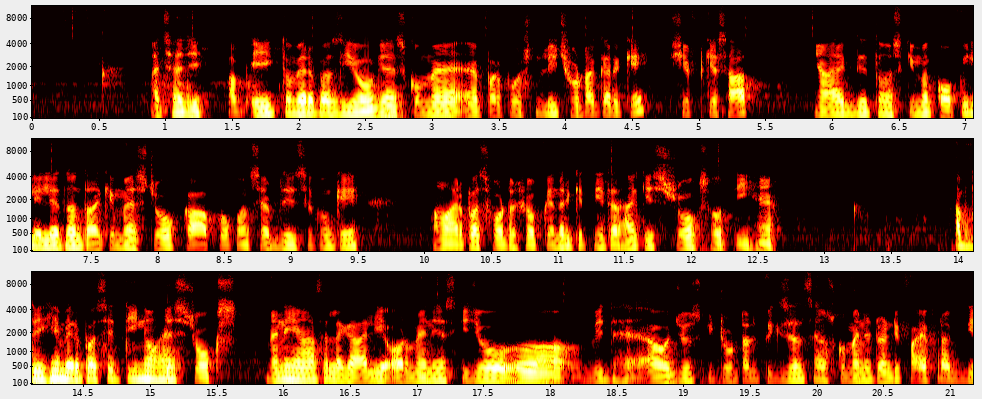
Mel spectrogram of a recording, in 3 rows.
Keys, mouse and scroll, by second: 2.0-3.2 shift+drag, 5.8-6.7 alt+drag, 7.5-9.0 alt+shift+click, 10.8 click, 17.0-18.6 drag, 21.0 Return.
